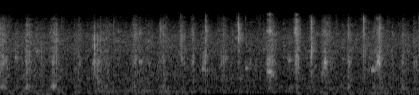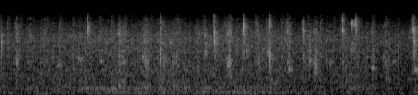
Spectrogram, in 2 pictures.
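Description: Close-up crunching and wet mouth clicks of someone chewing crispy fried chicken skin, in irregular bites.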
